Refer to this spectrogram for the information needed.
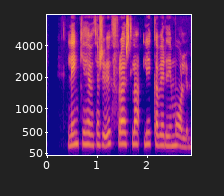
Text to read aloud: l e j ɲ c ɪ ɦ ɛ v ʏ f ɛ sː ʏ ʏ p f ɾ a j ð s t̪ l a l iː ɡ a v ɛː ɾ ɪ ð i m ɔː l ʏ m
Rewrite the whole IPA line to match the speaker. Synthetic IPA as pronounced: l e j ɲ c ɪ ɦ ɛ v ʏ θ ɛ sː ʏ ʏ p f ɾ a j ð s t̪ l a l iː k a v ɛː ɾ ɪ ð i m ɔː l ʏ m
